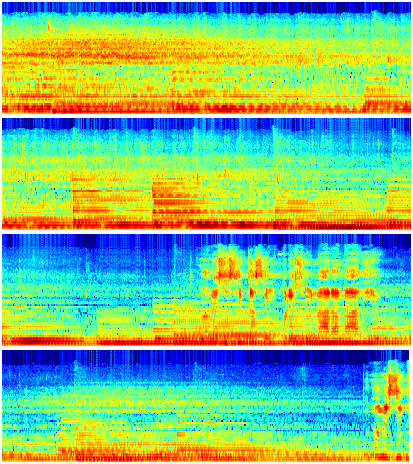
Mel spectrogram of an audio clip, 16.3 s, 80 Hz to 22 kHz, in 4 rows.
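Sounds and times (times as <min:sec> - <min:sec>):
crowd applauding: 0:00.0 - 0:09.2
sustained organ-like keyboard chords: 0:00.0 - 0:16.3.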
